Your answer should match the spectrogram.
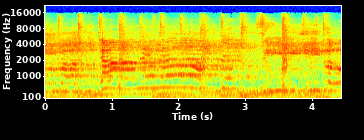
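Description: A woman singing into a microphone over a pop backing track with a steady beat and bass, holding and gliding long notes; a young girl sings along into her own microphone.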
